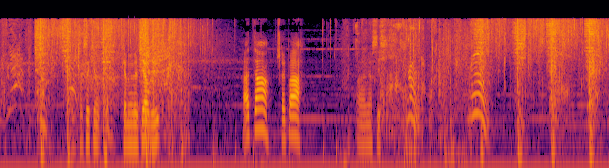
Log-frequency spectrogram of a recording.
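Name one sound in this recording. Heavy blows thud during a fight.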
